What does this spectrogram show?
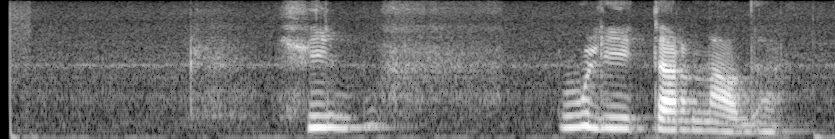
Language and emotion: Russian, neutral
